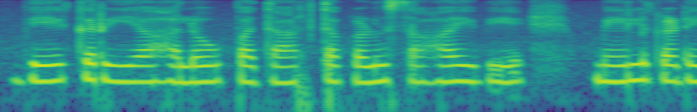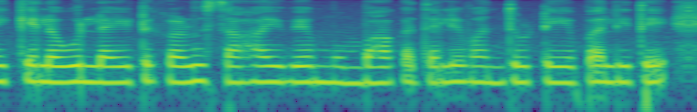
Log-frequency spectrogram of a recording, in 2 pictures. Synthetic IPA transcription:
beːkɐɾijɐɦɐlɐʋupɐd̪aːɾt̪ʰɐɡɐɭusɐɦɐiʋemeːlɡɐɽe̞kɛlɐʋulɐjʈɡɐɭusɐɦɐjiʋemumbʱaːɡɐd̪ɐlːiʋo̞nd̪uʈeːbɐlid̪e̞

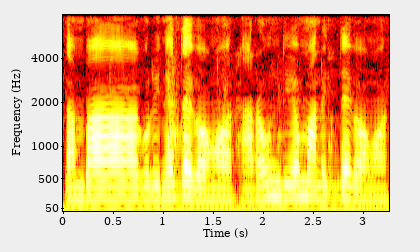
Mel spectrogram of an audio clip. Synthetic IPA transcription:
lambaɡuɾinɛd̪ɛɡɔŋɔɾɦaɾɔwnd̪ijɔmanuk̚d̪ɛɡɔŋɔɾ

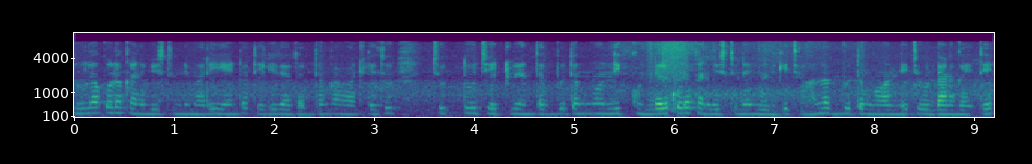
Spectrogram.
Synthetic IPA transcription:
ɾulo̞ːkuːɽaːkɐnipist̪und̪imɐɾieːɳʈo̞ːt̪e̞lid̪ɐd̪ɐd̪ɐŋkaːʋɐʈleːd̪u | t͡ʃuʈːut͡ʃeʈluent̪ɐd̪̚bʱut̪ɐŋɡaːund̪ikoɳɖɐlukuːɽaːkɐnipist̪unemɐnɐkit͡ʃaːlaːɐd̪̚bʱut̪ɐŋɡaːund̪it͡ʃuːɖaːnik̬ɐjit̪e̞ː

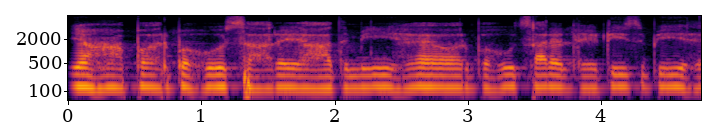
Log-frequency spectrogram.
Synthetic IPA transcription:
jɐɦãpɐɾbɐɦʊt̪saːɾeaːd̪miɦɛ̃ɔːɾbɐɦʊt̪saːɾeleːɖisbʱiɦɛ̃ː

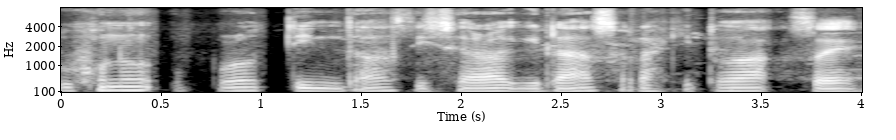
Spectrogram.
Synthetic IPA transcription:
tuxʰɔnɔɹupɔɹɔtːintasdisaɹaɡilasɹakʰitɔaːsɛ

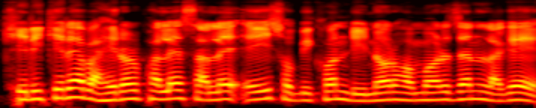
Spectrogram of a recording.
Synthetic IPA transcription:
kʰiɹikiɹɛbaɦiɹɔɹpʰalɛsalɛʔejsobikʰɔndinɔɹxɔmɔɹzɛnlaɡɛ

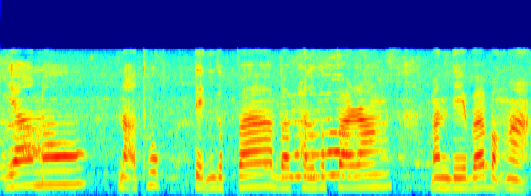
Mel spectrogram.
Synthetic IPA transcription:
janɔ | na̰t̪ʰɔk̚ | t̪enɡɯpːabapʰalɡɯpːaɾaŋmandebabaŋa

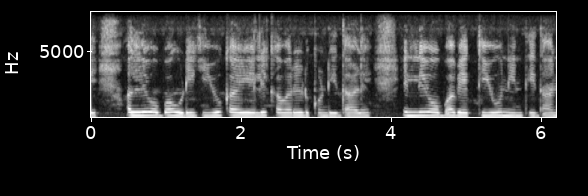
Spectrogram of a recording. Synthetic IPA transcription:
eɐlːiɔbːɐɦuɽiɡijukɐjjɐlːikɐʋɐɾeiɽukoɳɖid̪ːaːɭe̞ilːiɔbːɐʋjɐk̚t̪ijunint̪id̪ːaːn

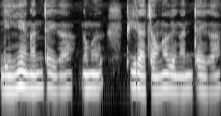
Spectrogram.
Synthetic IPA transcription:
liŋeŋantajɡaŋɯmɯpʰiɾat͡ʃawŋaweŋantajɡa

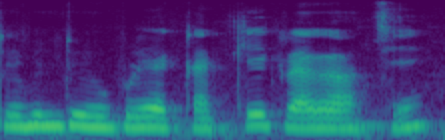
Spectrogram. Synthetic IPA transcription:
ʈebilʈeupoɾeɛk̚ʈakekɾaɡaaːe

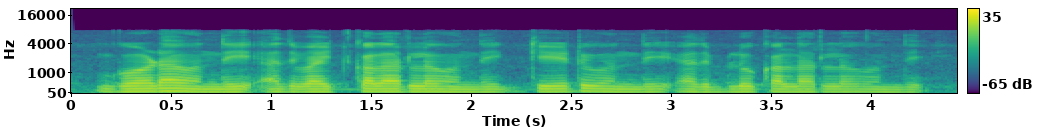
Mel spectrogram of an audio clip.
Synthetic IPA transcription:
ɡoːɽaːund̪iʔɐd̪iʋɐjʈkɐlɐɾlo̞ːund̪iɡeːʈuund̪iʔɐd̪ibluːkɐlɐɾlo̞ːund̪i

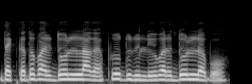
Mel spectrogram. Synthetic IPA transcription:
d̪ɛkːɛt̪ɔbaɾid̪olːlaɡaput̪ot̪ud̪ulːibaɾid̪olːɛbɔ̰

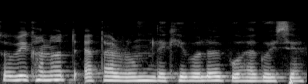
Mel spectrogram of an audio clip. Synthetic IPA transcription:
sobikʰanɔtɛtaɹumd̪ekʰibɔlojpuajɡojsɛ

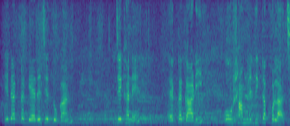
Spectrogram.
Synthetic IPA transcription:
eʈaɛk̚ʈaɡɛɾed͡ʑeɾd̪okan | d͡ʑekʰane | ɛk̚ʈaɡaɽi | oʃamnid̪ʱik̚ʈakʰolaat͡ɕʰe̥

